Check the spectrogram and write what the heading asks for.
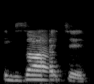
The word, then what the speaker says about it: excited: it is three syllables mostly we stress the second syllable. Exited z that is the part we're stressing excited. So since we're stressing the second syllable the e in excited is it going to sound e or it should sound. Remember we are not stressing it. We are not stressing it. It should sound A.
